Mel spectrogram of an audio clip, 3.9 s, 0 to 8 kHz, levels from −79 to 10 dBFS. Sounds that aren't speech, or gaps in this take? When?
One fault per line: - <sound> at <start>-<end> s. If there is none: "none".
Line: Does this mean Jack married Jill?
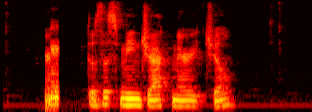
- laugh at 0.6-0.7 s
